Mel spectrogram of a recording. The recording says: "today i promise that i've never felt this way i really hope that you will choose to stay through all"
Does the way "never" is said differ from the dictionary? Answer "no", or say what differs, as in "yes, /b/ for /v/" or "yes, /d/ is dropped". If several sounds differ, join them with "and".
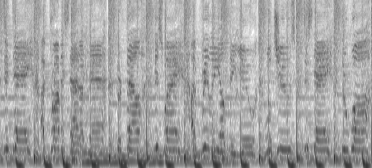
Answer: yes, /f/ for /v/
